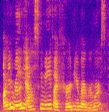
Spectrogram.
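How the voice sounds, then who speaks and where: A woman voicing a wistful, gentle young clanswoman from a fantasy game, reading the dialogue aloud a little haltingly. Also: fairly high pitch, recorded from a distance, slight background noise, voice pushed up, lightly acted. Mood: curious, teasing.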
